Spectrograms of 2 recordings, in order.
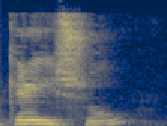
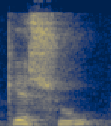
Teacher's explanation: En el bloque occidental, uno de los rasgos más característicos y más fundamentales serían la presencia de diptongos decrecientes e o, principalmente en sílabas tónicas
